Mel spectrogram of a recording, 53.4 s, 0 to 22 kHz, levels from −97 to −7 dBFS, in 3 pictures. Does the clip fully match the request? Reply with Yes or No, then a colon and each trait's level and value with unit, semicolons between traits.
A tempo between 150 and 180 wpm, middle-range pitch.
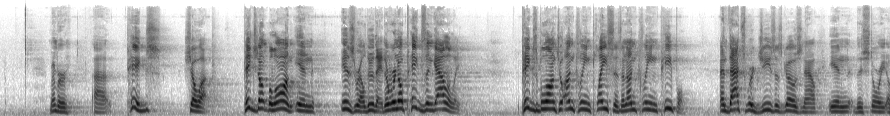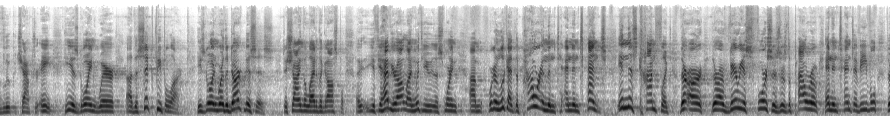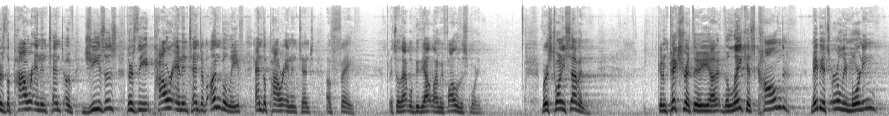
No: average, 165 wpm; high, 200 Hz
